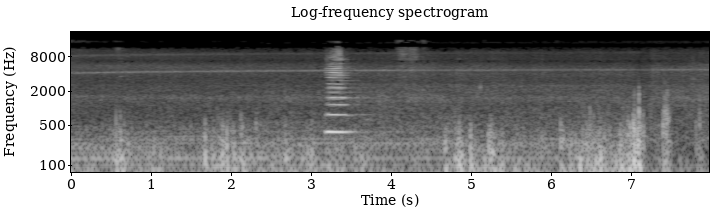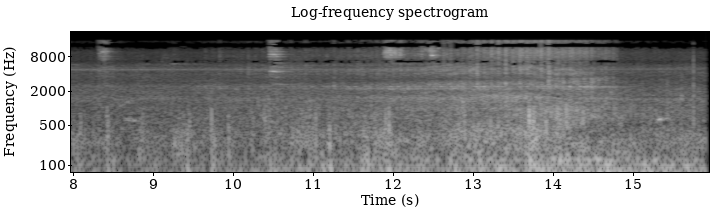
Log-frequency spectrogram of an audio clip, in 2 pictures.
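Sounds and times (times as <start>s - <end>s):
train low rumble: 0.0s - 15.9s
wheels clicking over rail joints: 8.4s - 15.9s.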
